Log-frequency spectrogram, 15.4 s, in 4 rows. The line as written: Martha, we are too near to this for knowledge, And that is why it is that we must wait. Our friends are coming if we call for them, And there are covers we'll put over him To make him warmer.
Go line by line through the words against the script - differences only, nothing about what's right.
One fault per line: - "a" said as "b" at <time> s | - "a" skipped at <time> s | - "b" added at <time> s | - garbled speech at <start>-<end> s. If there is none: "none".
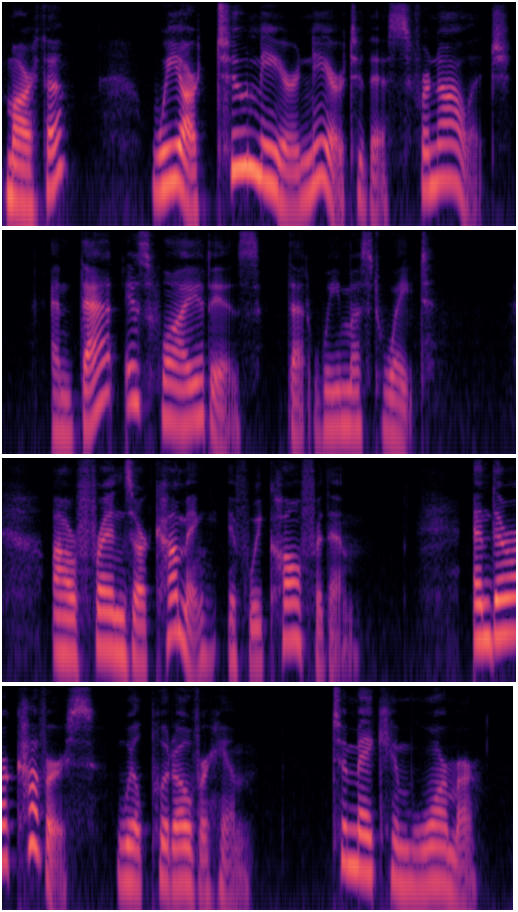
- "near" added at 2.2 s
